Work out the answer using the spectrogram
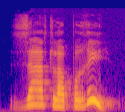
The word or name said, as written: dronkemanschap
